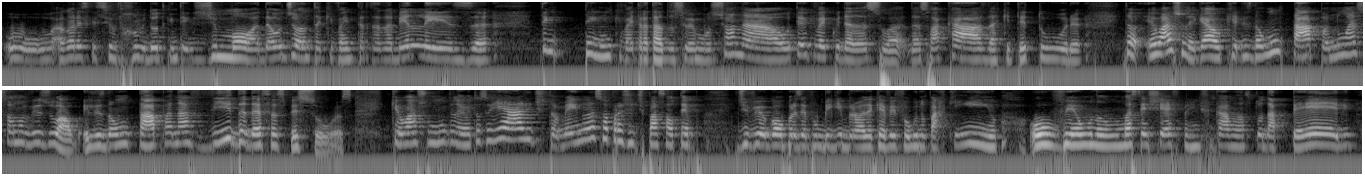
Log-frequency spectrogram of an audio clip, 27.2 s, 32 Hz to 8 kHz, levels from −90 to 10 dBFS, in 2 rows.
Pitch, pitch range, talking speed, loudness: 210 Hz, 185-225 Hz, 230 wpm, -31 LUFS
